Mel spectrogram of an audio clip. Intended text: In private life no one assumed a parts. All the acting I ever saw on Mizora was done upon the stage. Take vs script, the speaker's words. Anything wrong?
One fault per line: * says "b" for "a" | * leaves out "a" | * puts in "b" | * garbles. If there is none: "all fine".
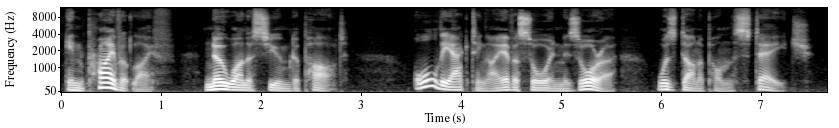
* says "part" for "parts"
* says "in" for "on"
